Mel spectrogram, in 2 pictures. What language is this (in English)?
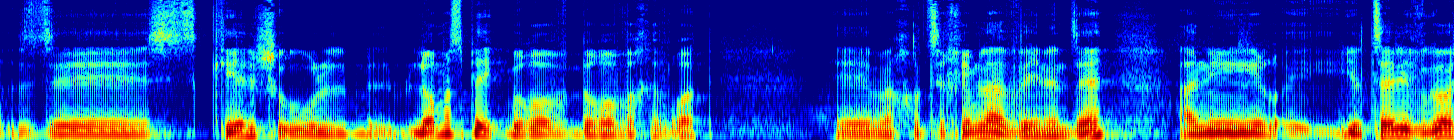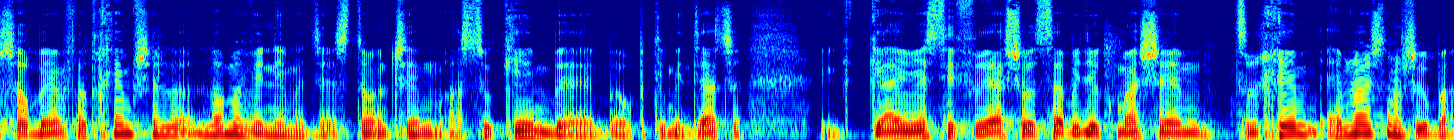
Hebrew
